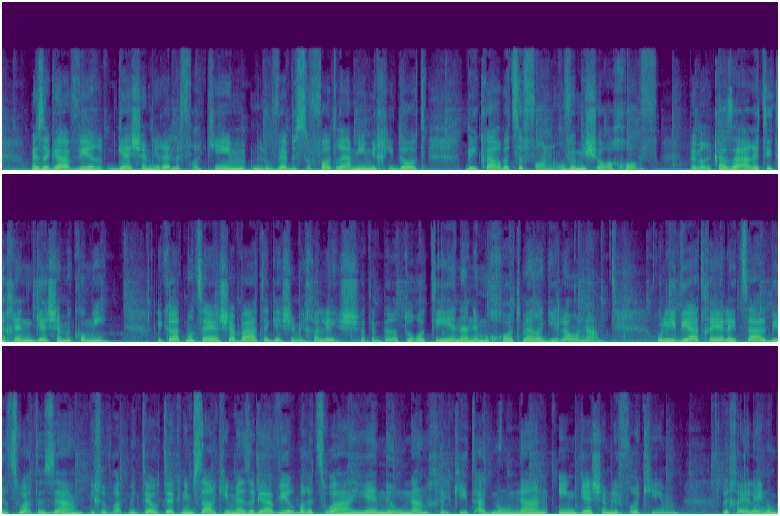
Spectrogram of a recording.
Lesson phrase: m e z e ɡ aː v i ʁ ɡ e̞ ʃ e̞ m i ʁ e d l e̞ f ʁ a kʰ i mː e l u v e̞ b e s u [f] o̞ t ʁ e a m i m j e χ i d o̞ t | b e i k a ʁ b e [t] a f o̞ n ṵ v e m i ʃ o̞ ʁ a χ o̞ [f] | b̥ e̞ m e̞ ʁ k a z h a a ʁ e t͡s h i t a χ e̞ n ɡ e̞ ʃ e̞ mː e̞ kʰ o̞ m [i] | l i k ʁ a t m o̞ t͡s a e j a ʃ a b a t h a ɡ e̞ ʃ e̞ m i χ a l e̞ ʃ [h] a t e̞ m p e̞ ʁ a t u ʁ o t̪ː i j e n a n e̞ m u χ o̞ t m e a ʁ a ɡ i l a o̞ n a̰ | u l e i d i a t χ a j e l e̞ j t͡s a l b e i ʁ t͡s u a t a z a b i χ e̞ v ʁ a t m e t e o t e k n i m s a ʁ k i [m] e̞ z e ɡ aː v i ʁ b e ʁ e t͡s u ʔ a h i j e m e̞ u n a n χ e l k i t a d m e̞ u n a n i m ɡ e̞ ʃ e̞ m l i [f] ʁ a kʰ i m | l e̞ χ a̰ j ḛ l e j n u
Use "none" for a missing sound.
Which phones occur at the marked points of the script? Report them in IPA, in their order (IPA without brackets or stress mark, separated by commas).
f, t͡s, f, i, h, m, f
